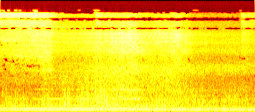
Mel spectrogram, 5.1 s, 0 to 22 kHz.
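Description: Metro-North train led by locomotive 227 rolling past the platform close by: a loud, steady low rumble with wheel and rail noise that swells about a second in as the locomotive and coaches go by.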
